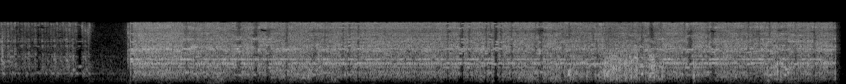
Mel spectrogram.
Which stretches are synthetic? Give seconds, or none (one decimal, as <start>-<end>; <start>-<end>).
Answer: 1.7-3.3; 5.3-8.5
